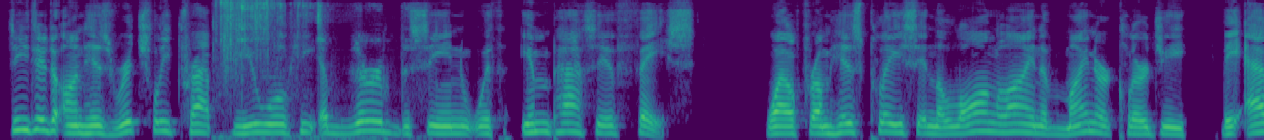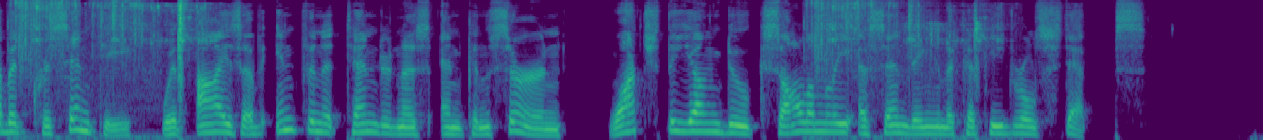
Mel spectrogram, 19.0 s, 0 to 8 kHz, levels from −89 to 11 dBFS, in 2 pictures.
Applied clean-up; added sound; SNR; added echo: neural mask model DeepFilterNet 3.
